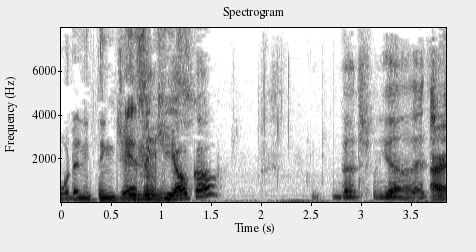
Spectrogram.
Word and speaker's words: Kyoko: Is it Kyoko? That's All it. right, Kyoko.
